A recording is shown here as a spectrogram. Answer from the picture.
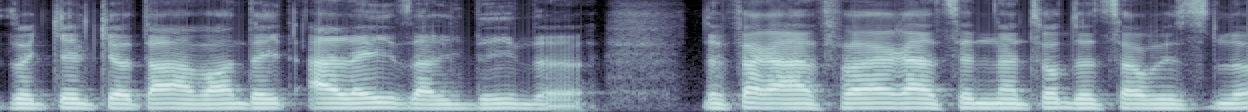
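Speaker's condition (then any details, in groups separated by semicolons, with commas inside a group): Cerebral palsy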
